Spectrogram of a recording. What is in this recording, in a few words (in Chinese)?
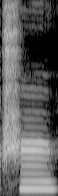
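"chi1", Mandarin; tough sounds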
